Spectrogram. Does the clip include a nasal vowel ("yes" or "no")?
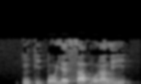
yes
